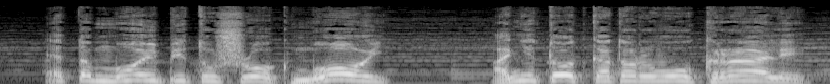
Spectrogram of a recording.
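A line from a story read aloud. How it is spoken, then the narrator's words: Fox shouting. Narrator (Russian): лиса крикнула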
